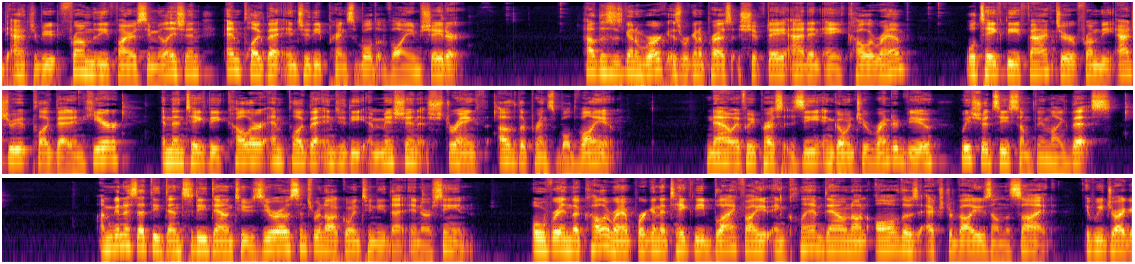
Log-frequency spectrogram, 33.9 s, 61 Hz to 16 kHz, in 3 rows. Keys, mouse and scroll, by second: 4.2 scroll down 1, 4.4 middle click, 5.0-6.1 drag, 6.1 shift+a, 10.2-12.5 drag, 12.5 middle click, 12.8-13.6 scroll up 2, 13.6-16.2 drag, 16.2-18.5 middle drag, 18.5 z, 22.7-24.2 middle drag, 24.2-25.8 drag, 26.9 middle click, 29.8-33.9 drag.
